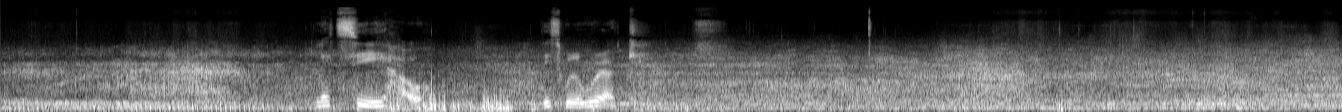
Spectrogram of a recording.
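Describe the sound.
A helicopter drones steadily overhead on a windy Sunday afternoon, a loud, continuous rotor and engine roar mixed with wind noise, while a person talks briefly over it.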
